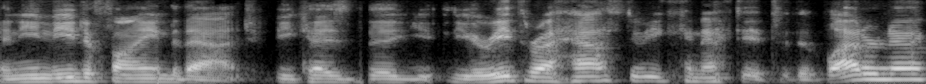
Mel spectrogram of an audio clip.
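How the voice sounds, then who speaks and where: A man talks at a fairly quick pace in a normal speaking voice with lively intonation. The background is quiet. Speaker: radiation oncologist, professor. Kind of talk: lecture. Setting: webinar. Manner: casual.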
